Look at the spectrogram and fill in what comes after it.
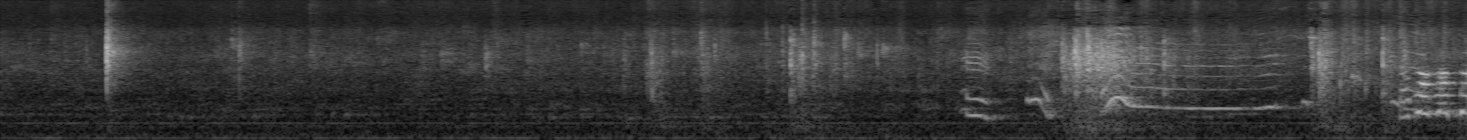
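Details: Seven-week-old dachshund-basset mix puppies playing indoors; a puppy gives a thin, drawn-out whine followed by short high yips near the end, after quiet rustling and a person soothing it.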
